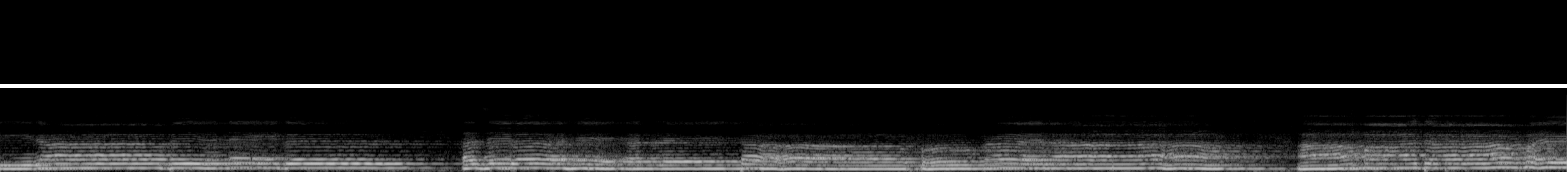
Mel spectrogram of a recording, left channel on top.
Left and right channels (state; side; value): silent; left; digital silence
